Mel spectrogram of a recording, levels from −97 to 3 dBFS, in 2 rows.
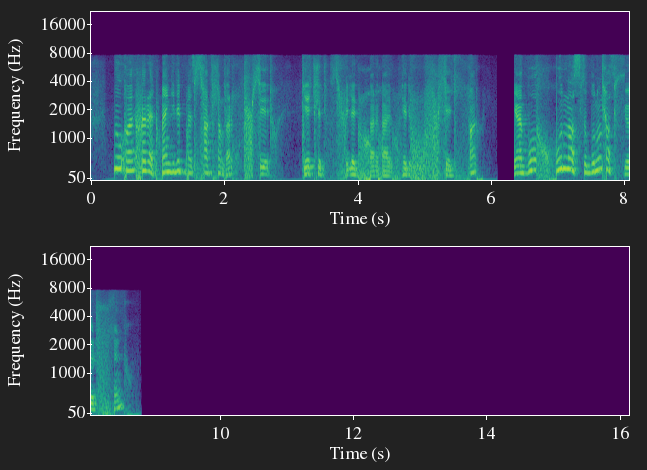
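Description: From 0.00 to 1.07 s and 1.43 to 6.35 s the sound is chopped by the voice detector, likely switching repeatedly. About 0.56 s and 3.4 s respectively become comfort noise. At 6.68–6.98 s and 7.34–7.40 s the voice detector likely drops quiet sound, taken as background. Steady comfort noise fills 0.3 s and 0.06 s before the sound returns. From 7.67 to 16.15 s the chopping resumes, with about 8.1 s replaced. Throughout, nothing is heard above 8 kHz, fitting a G.722 call path, and room noise sits about 41 dB below the speech.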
